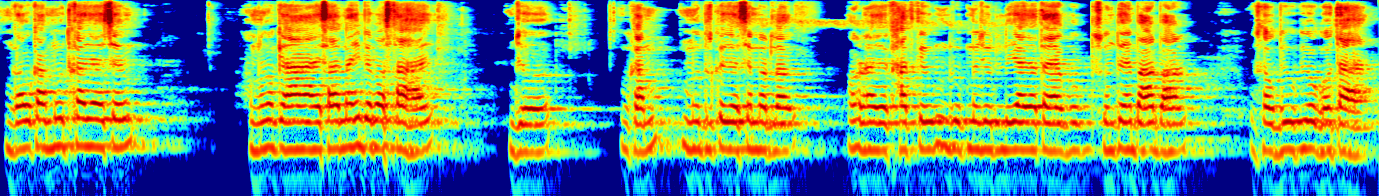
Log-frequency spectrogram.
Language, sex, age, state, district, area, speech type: Hindi, male, 60+, Bihar, Samastipur, rural, spontaneous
